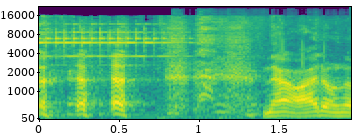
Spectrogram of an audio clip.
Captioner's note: laughs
